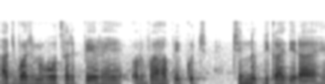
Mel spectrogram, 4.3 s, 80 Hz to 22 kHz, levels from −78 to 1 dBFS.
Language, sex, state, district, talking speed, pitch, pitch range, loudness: Hindi, male, Maharashtra, Aurangabad, 205 wpm, 155 Hz, 145-160 Hz, -21 LUFS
